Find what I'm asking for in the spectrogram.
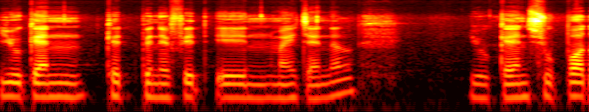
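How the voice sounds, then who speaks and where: Very slow speech in a non-native accent, monotone and flat in intonation, with a dry, close sound and no echo. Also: man. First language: not English. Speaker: tutorial channel host. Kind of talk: tutorial. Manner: halting.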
